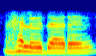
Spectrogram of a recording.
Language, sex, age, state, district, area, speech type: Malayalam, female, 18-30, Kerala, Kozhikode, rural, conversation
